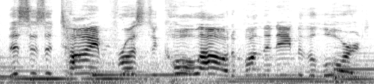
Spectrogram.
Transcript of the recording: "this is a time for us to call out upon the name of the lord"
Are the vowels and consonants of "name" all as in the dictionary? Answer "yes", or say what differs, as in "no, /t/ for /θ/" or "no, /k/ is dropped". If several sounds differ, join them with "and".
yes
